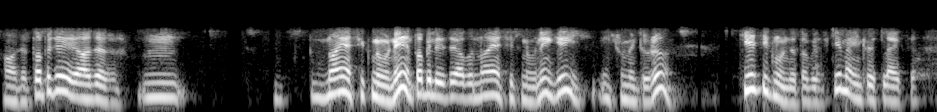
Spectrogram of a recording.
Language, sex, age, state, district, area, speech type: Nepali, male, 45-60, West Bengal, Kalimpong, rural, conversation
